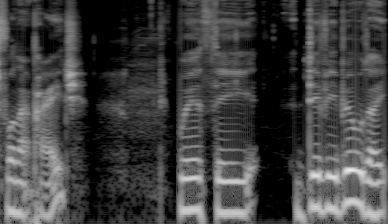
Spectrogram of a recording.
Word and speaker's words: Divi: one of their themes like Divi, D-I-V-I. I keep saying Divi, D-I-V-I. It's pronounced Divi, but, you know, just to make that clear.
